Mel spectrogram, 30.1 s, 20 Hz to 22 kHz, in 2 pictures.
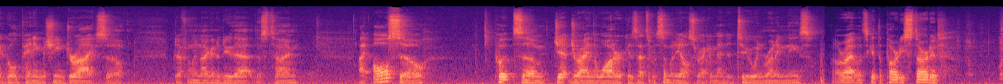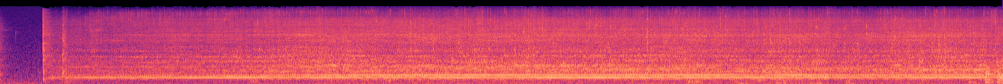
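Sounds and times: motor and pump hum: 15.7s - 30.0s
water spraying and draining: 15.8s - 30.0s.

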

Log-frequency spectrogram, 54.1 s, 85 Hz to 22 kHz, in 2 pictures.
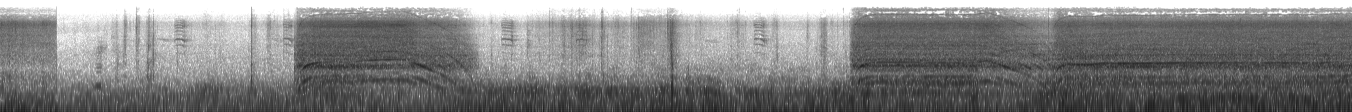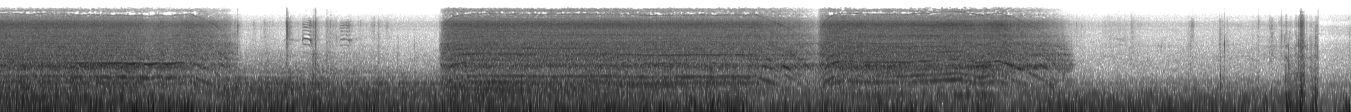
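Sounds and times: electric chainsaw motor whine: 5.9s - 9.7s, 17.0s - 31.9s, 35.8s - 48.6s.

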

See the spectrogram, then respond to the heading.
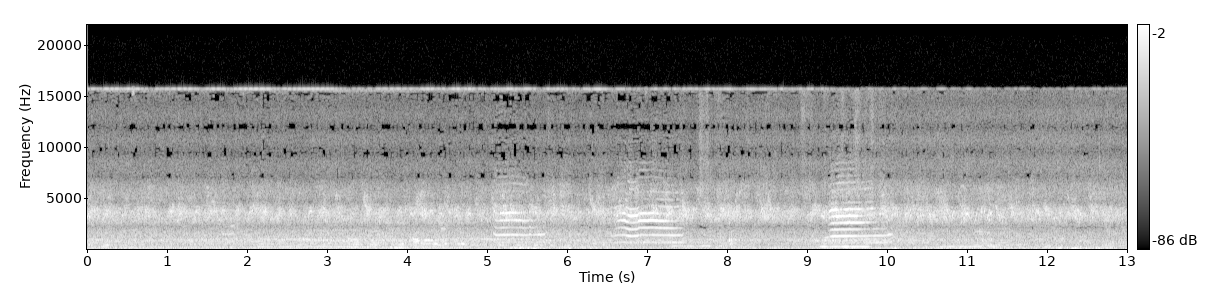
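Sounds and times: cat meowing: 5.0s - 5.8s, 6.6s - 7.5s, 9.2s - 10.2s.

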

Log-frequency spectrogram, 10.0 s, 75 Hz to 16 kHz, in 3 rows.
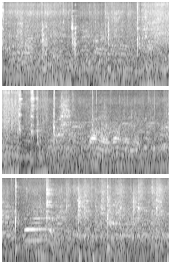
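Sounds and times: pancake sizzling on a griddle: 0.0s - 10.0s
metal spatula scraping and tapping: 0.4s - 4.8s, 6.6s - 10.0s.

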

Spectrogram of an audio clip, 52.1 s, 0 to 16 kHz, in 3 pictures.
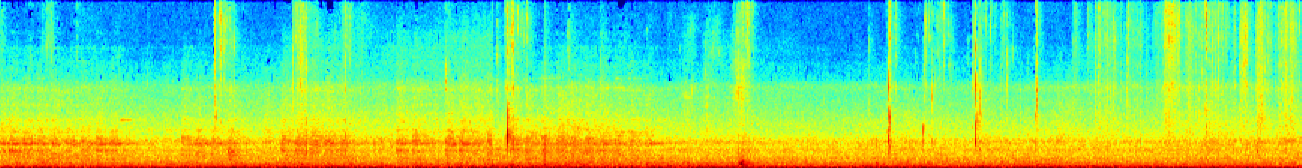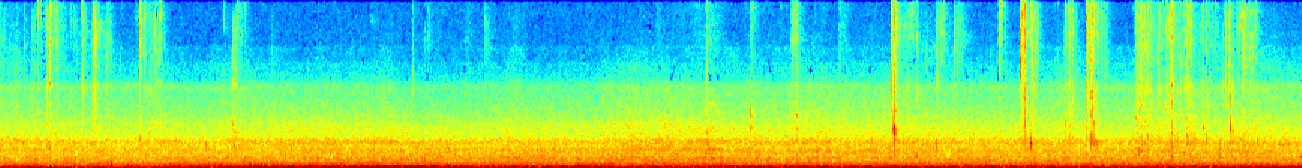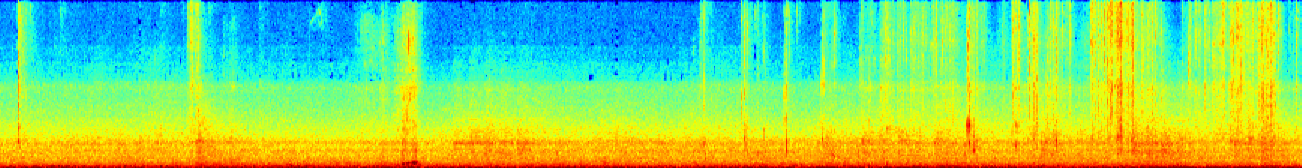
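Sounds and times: steady low hum: 0.0s - 52.0s
steady low rumble: 0.0s - 52.0s
pastry crackling: 11.8s - 19.5s, 44.6s - 52.0s
plastic bag crinkling: 14.2s - 19.5s, 31.6s - 34.1s, 46.0s - 52.0s.

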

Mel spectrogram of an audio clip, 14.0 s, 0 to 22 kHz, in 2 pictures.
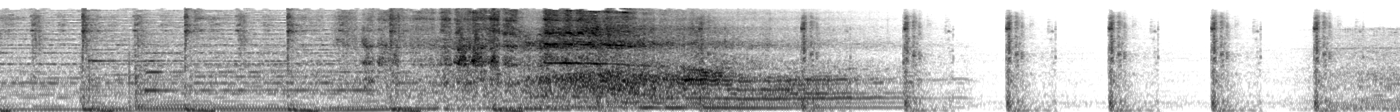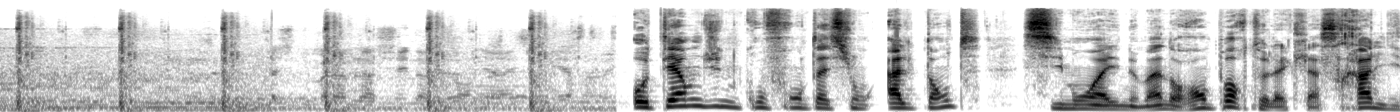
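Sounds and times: background music with steady beat: 0.0s - 3.1s
rally car engine running hard: 1.6s - 4.8s.

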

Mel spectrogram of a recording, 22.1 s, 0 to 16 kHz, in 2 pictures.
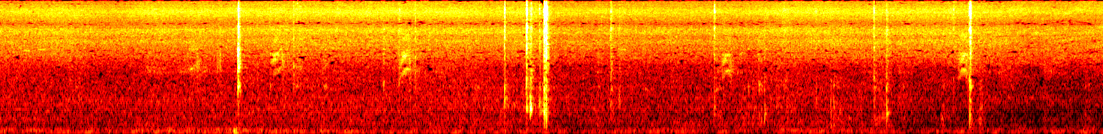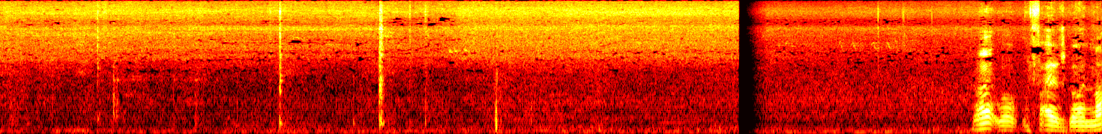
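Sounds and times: campfire crackling and popping: 2.1s - 16.3s.

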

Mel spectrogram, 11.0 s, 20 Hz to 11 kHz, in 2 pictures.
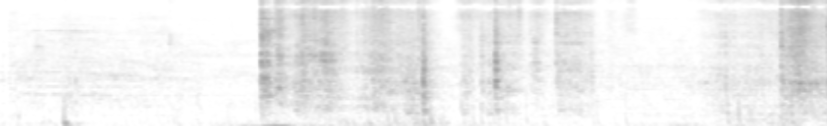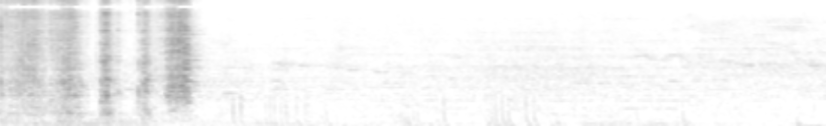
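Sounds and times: metal spatula scraping baking tray: 1.8s - 4.0s, 4.8s - 6.9s.

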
